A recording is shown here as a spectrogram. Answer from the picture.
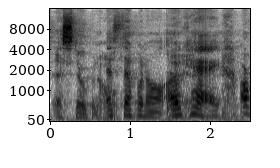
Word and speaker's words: Estopinal: don't want to mess it up it's estol estanol okay all right just tell me a little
